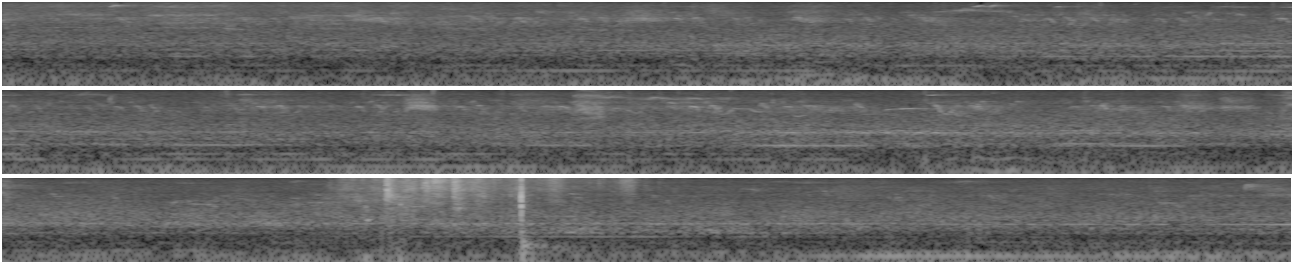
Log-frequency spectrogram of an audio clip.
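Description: Outdoor ambience: a low steady rumble that fades out after about eleven seconds, with birds chirping faintly and one sharp click about three-quarters of the way through.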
